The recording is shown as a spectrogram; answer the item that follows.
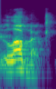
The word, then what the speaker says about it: Lubbock: Lubbock? – Yeah, yeah, yeah.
